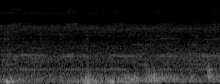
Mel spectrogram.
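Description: Hankyu 8000 series electric commuter train approaching the station at low speed: a steady running noise with a few soft knocks.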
